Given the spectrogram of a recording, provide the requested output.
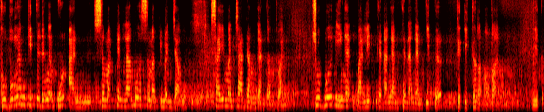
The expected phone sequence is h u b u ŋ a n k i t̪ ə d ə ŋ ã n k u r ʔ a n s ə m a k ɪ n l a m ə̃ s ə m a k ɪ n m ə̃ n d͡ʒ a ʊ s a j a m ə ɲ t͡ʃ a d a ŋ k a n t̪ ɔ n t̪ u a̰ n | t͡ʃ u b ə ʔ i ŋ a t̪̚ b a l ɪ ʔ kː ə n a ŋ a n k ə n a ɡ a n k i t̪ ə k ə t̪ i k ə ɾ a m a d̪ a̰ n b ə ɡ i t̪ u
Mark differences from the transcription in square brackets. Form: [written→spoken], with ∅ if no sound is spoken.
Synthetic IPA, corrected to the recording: h u b u ŋ a n k i t̪ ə d ə ŋ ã n k u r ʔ a n s ə m a k ɪ n l a m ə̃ s ə m a k ɪ n m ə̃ [n→ɲ] d͡ʒ a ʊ s a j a m ə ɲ t͡ʃ a d a ŋ k a n t̪ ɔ n t̪ u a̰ n | t͡ʃ u b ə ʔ i ŋ a t̪̚ b a l ɪ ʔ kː ə n a ŋ a n k ə n a [ɡ→ŋ] a n k i t̪ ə k ə t̪ i k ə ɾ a m a d̪ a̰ n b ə ɡ i t̪ u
